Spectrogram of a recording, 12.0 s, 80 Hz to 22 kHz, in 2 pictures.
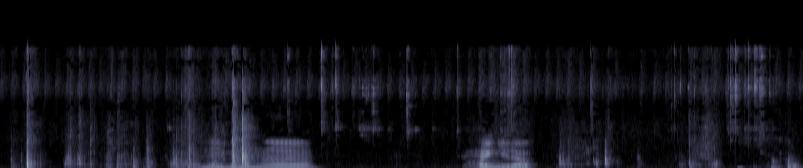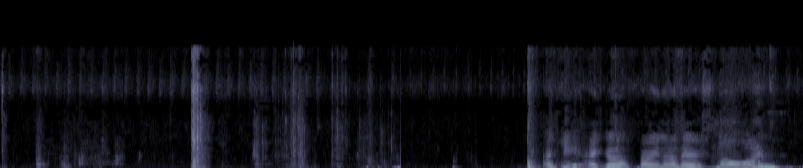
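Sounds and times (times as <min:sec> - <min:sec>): packaging rustling and clicking: 0:00.1 - 0:02.0, 0:07.5 - 0:09.0.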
